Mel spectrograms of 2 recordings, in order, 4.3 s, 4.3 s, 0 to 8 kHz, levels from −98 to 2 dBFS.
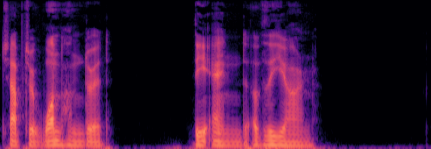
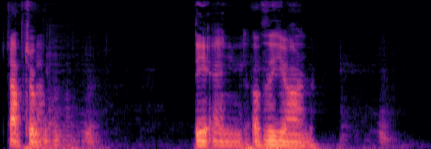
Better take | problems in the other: first | noise reduction (neural mask model DeepFilterNet 3)

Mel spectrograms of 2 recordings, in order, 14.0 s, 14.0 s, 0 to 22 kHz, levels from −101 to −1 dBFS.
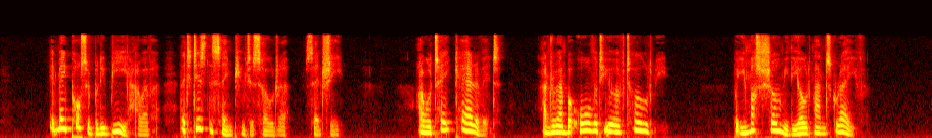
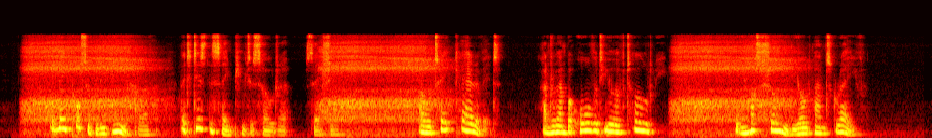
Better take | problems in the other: first | background sound (Breathing); 14 dB below the speech // room echo; dies away in 0.3 s

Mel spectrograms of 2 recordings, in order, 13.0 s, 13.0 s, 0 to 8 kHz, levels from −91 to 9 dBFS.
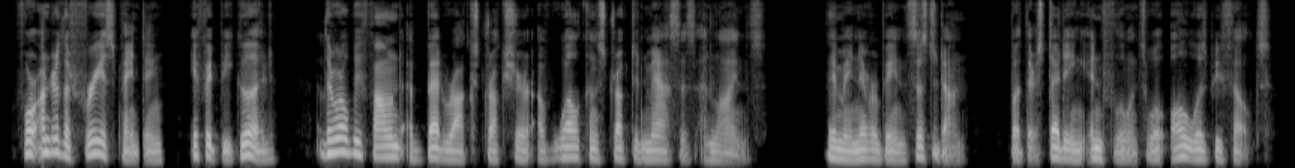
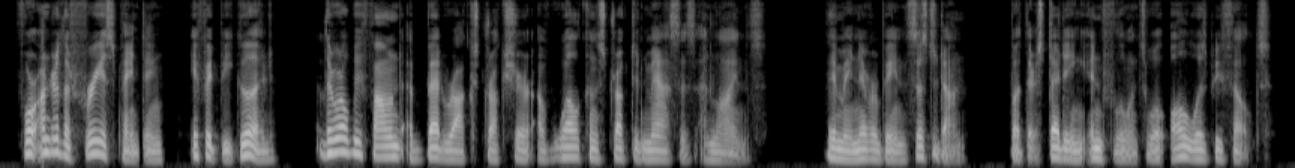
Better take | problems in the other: first | noise reduction (neural mask model Resemble Enhance denoiser)

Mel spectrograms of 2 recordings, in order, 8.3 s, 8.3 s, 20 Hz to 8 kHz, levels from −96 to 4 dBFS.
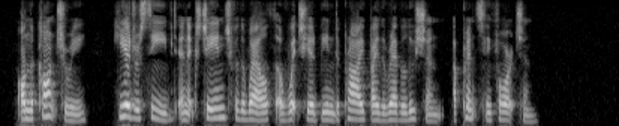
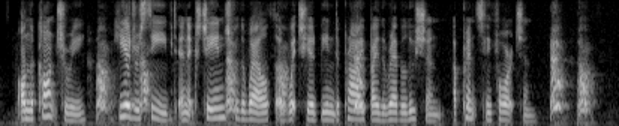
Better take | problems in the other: first | noise reduction (neural mask model RNNoise)

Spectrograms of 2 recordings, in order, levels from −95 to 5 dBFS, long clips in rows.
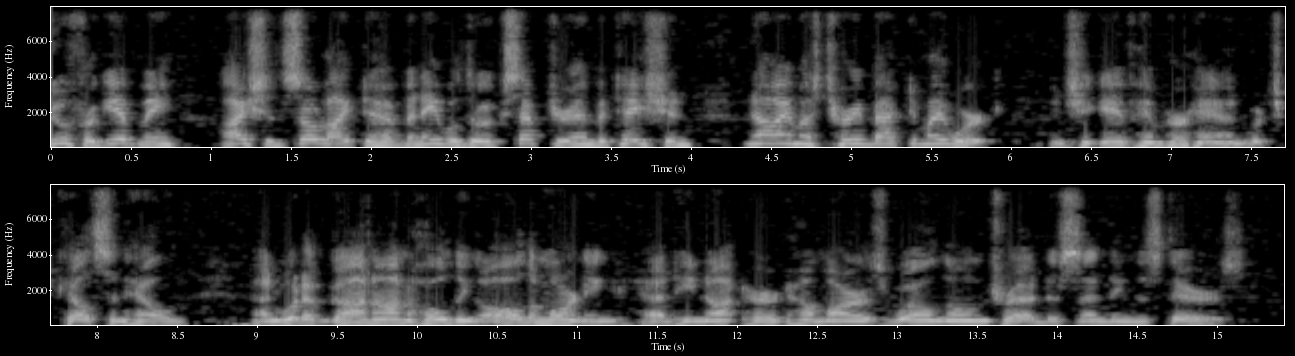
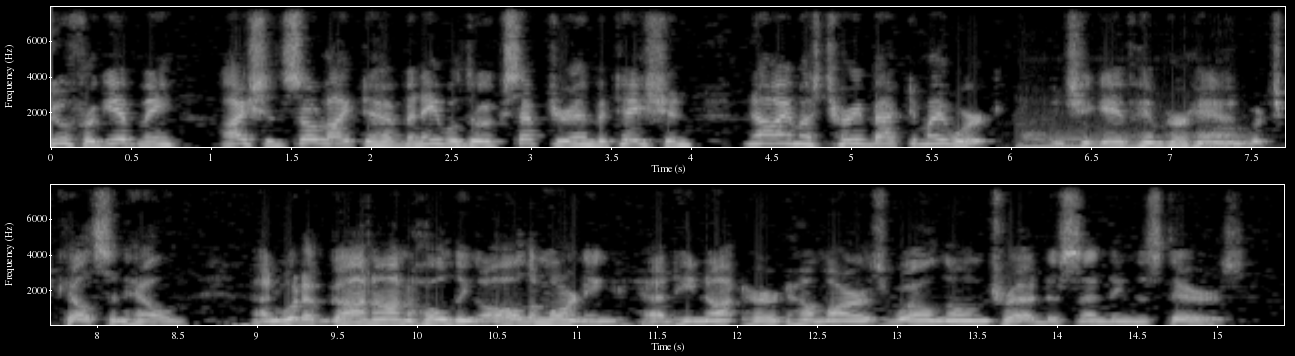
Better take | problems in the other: first | background sound (Musical instrument); 13 dB below the speech

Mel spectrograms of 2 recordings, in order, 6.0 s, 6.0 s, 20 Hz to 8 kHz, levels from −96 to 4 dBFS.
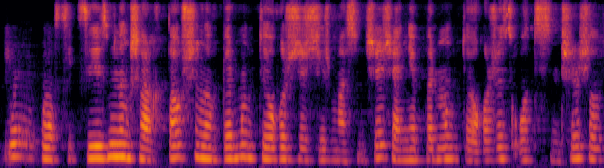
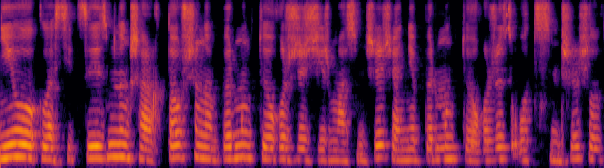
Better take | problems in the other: second | noise reduction (neural mask model DeepFilterNet 3)

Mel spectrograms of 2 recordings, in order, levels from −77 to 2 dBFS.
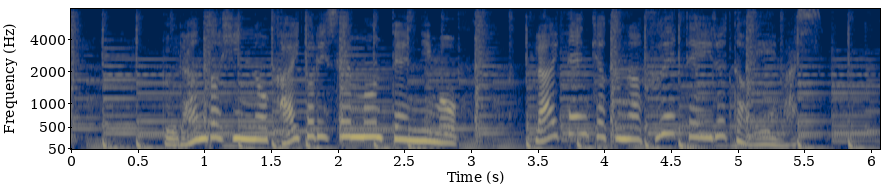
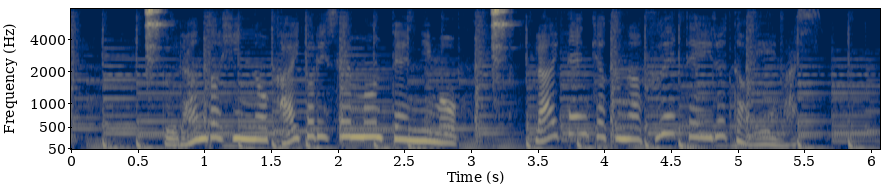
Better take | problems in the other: first | background sound (Tambourine); 1 dB above the speech

